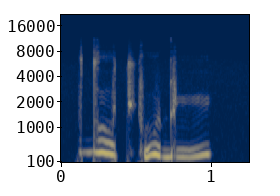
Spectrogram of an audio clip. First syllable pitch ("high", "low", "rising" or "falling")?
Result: falling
